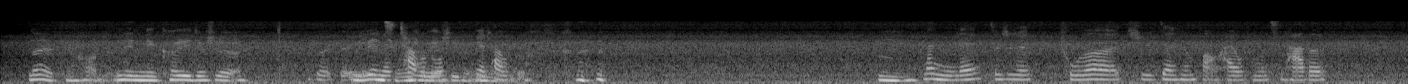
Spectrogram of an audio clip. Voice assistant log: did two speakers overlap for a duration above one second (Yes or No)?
Yes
